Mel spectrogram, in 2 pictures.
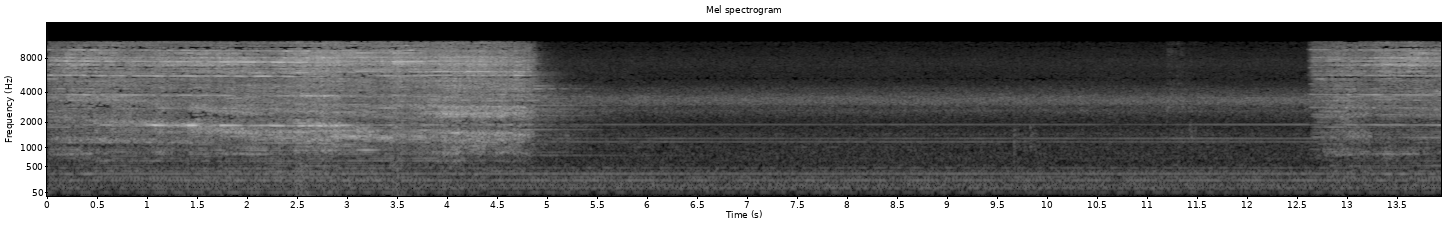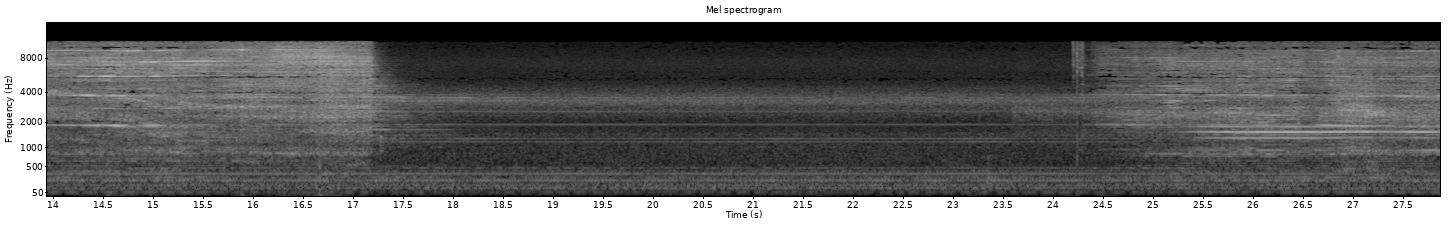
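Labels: A circular saw cuts through metal. 0:00.0 - 0:05.1
A circular saw runs idly. 0:05.1 - 0:12.4
A circular saw cuts through metal. 0:12.5 - 0:17.3
A circular saw runs idly. 0:17.3 - 0:24.2
A circular saw cuts through metal. 0:24.1 - 0:27.9

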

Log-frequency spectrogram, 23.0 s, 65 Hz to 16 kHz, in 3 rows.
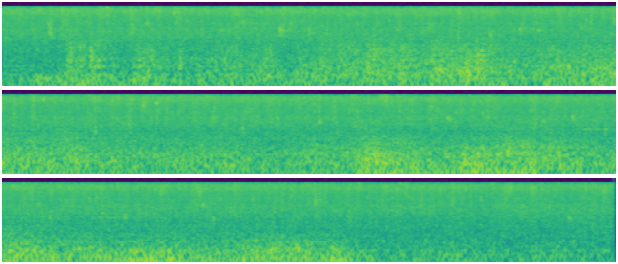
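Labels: A continuous rainfall patters on the ground. 0:00.0 - 0:23.0
Thunder rolling in the distance. 0:00.9 - 0:20.9

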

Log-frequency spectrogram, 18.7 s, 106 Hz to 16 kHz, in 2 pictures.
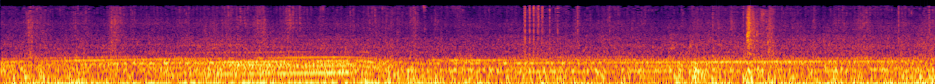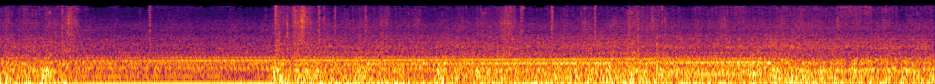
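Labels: A car drives on the road, slightly increasing its speed. 0:00.0 - 0:18.7
A car changes gears. 0:03.4 - 0:04.2
Car suspension absorbing bumps from the road. 0:07.3 - 0:07.9
Car suspension absorbing bumps on the road. 0:09.0 - 0:10.2
Car suspension absorbing a bump in the road. 0:12.0 - 0:18.7

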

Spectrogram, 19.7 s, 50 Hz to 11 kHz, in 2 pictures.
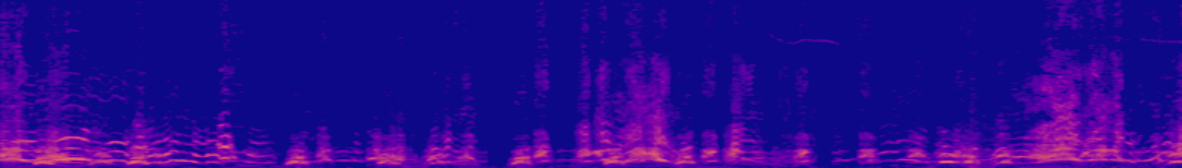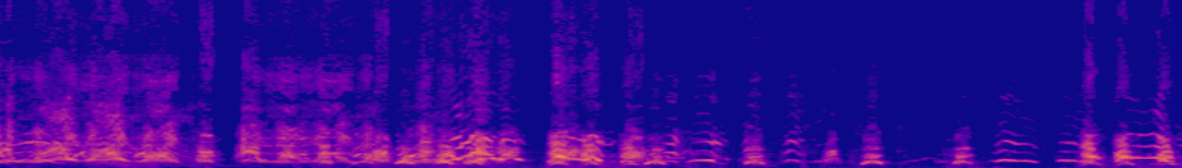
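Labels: A dog is whining. 0:00.0 - 0:03.3
Multiple dogs are barking excitedly. 0:00.0 - 0:19.7
Repeated whining sounds of a dog. 0:13.4 - 0:16.7
A dog is whining. 0:18.0 - 0:19.7

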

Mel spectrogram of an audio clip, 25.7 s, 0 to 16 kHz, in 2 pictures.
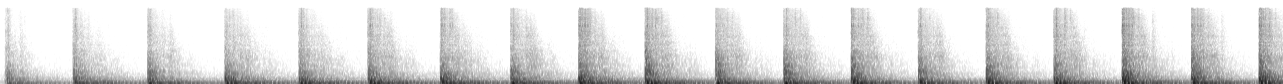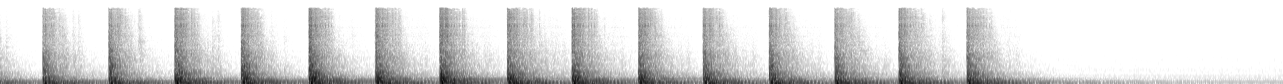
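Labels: A rhythmic thumping of a machine. 0:00.1 - 0:23.2

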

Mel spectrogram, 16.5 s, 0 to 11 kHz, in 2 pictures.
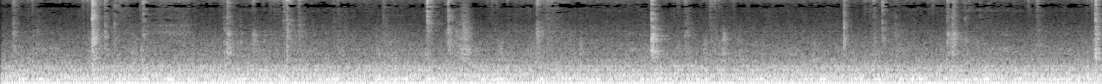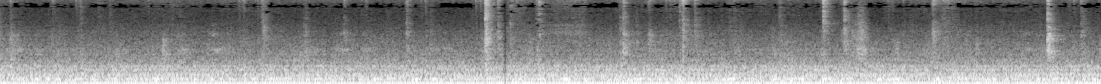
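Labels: A washing machine whirrs and spins nearby. 0:00.0 - 0:16.5

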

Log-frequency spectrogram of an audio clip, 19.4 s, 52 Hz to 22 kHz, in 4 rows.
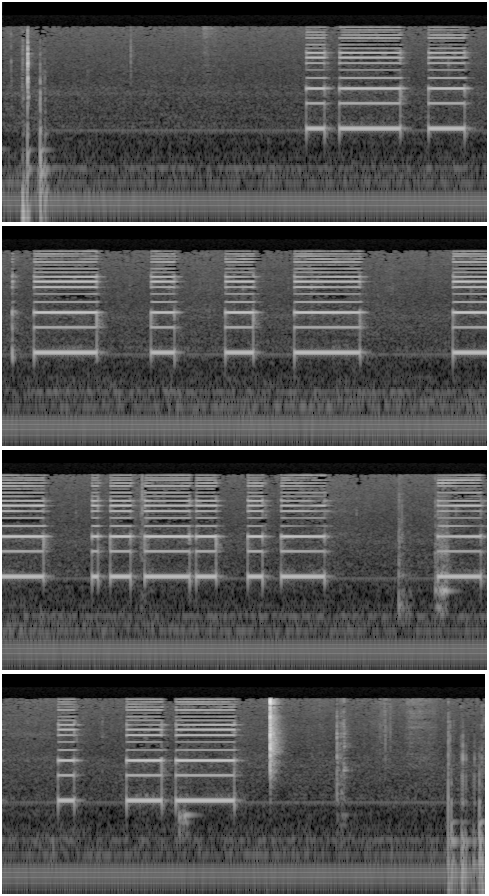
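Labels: Low and steady humming in the background. 0:00.0 - 0:19.4
Repeated electronic beeping. 0:03.0 - 0:05.9
An electronic beeping sound. 0:06.3 - 0:08.5
An electronic beep sounds once. 0:09.2 - 0:10.3
Rhythmic electronic beeping. 0:10.5 - 0:13.0
Repeated arrhythmic electronic beeping. 0:13.5 - 0:16.9
A short snapping sound. 0:17.1 - 0:17.4
The microphone is turned off. 0:18.9 - 0:19.4

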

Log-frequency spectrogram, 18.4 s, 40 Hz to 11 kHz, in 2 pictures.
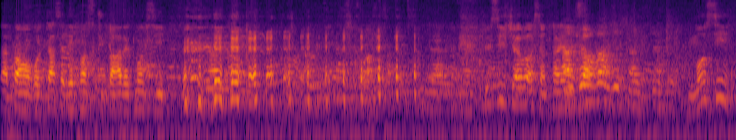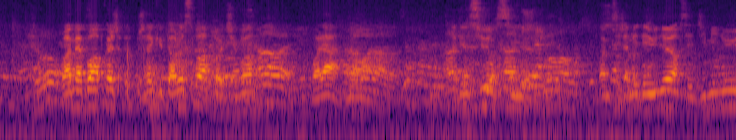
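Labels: A man is speaking in French. 0:00.0 - 0:02.2
People are talking and chatting in the background. 0:00.0 - 0:18.4
A man laughs and then stops. 0:02.3 - 0:05.7
A man is speaking in French. 0:06.2 - 0:07.6
Another man is speaking in French from a distance. 0:06.9 - 0:08.6
A man is speaking in French. 0:08.6 - 0:09.2
A man is speaking in French. 0:09.9 - 0:12.4
Another man is speaking in French from a distance. 0:12.4 - 0:12.9
A man is speaking in French. 0:13.1 - 0:14.2
A man is speaking in French. 0:14.8 - 0:18.4
Another man is speaking in French from a distance. 0:15.5 - 0:16.6

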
